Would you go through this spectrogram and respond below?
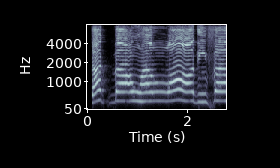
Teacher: ہا کو ہم نے را کے ساتھ مشدد کیا ہے اور ایک الف جتنا جو ہے یہاں پر آواز ہم نے بلند کی ہے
